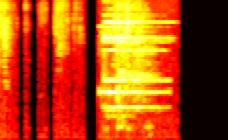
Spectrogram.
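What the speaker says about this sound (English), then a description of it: "And I forgot to put my phone on silent." A mobile phone ringtone chimes for about a second indoors, preceded by a few faint clicks and soft sounds, then cuts off into silence.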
